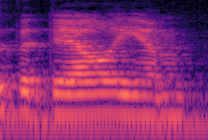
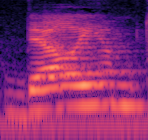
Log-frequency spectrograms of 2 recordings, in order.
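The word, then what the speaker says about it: Bdellium: doesn't have any smell this is a bedellium a de i'm sorry i'm so used to saying it wrong to be funny that i can't say it right bellium tools 942 brush it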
